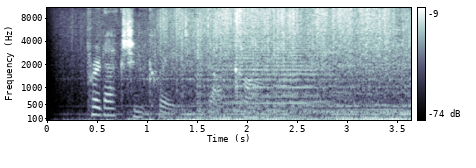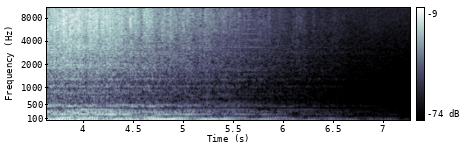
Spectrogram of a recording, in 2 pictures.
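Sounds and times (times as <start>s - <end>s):
sci-fi swarm sound: 1.0s - 6.0s.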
